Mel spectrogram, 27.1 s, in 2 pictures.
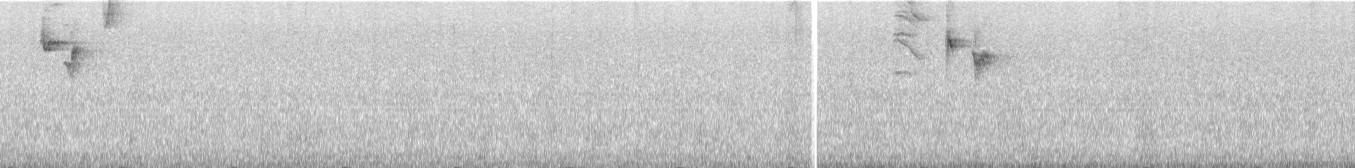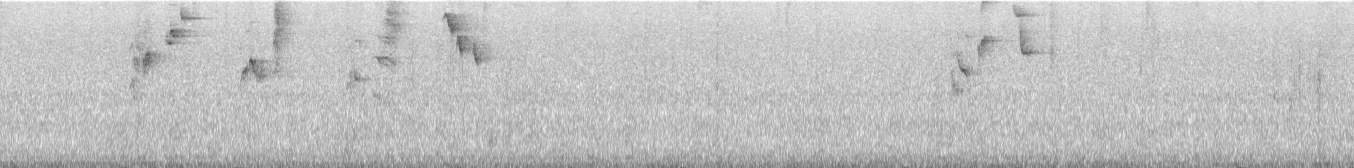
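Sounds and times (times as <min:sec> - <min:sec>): steady hiss: 0:00.0 - 0:27.0
songbird chirping: 0:00.3 - 0:01.4, 0:08.9 - 0:10.8, 0:13.0 - 0:19.4, 0:22.9 - 0:25.2.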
